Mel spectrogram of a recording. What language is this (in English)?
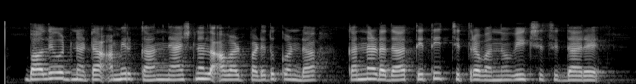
Kannada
